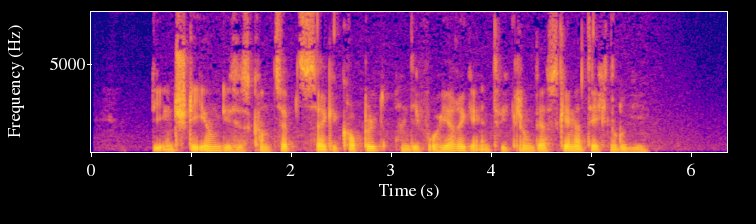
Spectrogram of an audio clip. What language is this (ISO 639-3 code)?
deu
